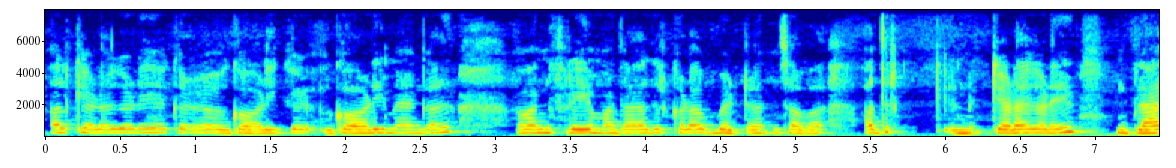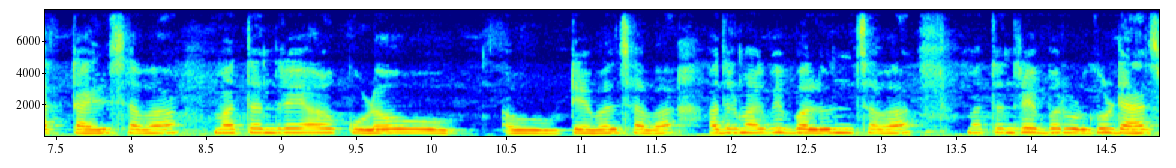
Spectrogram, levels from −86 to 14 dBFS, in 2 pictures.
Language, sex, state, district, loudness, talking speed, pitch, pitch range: Kannada, female, Karnataka, Bidar, -15 LUFS, 135 wpm, 235 Hz, 225-250 Hz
